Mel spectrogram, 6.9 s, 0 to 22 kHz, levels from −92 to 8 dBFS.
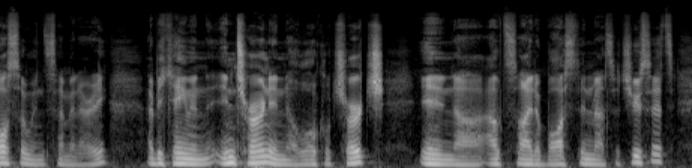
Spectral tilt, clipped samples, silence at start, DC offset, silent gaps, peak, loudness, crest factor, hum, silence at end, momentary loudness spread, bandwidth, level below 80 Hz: -4.5 dB/octave; under 0.1%; 0 s; under 0.1%; none; -8 dBFS; -26 LUFS; 18 dB; none; 0.2 s; 14 LU; 15.5 kHz; -54 dBFS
